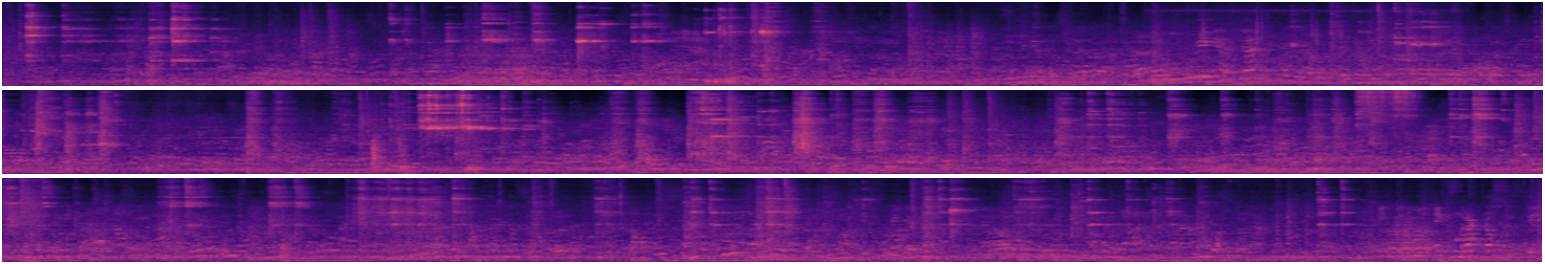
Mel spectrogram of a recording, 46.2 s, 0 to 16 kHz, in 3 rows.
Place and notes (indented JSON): {
  "title": "Aalst, België - Into the bar",
  "date": "2019-02-23 11:30:00",
  "description": "Into the Café Safir. A busy atmosphere, with many elderly people having a good time at lunchtime.",
  "latitude": "50.94",
  "longitude": "4.04",
  "altitude": "14",
  "timezone": "GMT+1"
}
